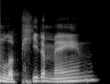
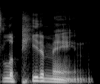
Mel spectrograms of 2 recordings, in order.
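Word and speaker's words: Le Pétomane: There was the man named Lapita Maine, which Mel Brooks takes the character name for the mayor he plays in Blazing Saddles.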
